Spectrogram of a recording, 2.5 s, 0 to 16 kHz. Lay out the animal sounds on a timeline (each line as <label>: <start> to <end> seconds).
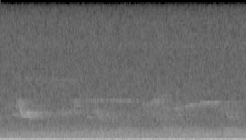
Red-eyed Vireo (Vireo olivaceus): 0.0 to 0.5 seconds
Black-throated Green Warbler (Setophaga virens): 0.7 to 1.8 seconds
Eastern Wood-Pewee (Contopus virens): 1.3 to 2.5 seconds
